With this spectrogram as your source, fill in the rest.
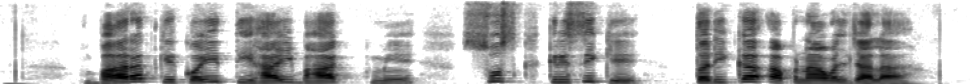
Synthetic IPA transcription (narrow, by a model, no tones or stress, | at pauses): bʱaɾət̪kekəit̪iɦaibʱaɡ̚ | me | suskʰkɾisike | t̪əɾikaʔəpnawəld͡ʒala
